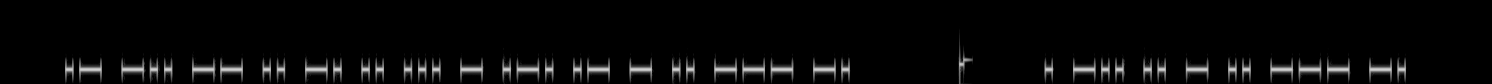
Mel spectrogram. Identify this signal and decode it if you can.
Morse code, heard as a keyed tone, about 17 wpm, 700 Hz. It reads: ADMINISTRATION EDITION
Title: Sets of 5 Words - New Word Drill - 17wpm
